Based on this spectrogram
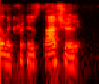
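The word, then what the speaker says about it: Dacha: Just Dasha and the is Dasha. Dasha, not Dasha. Dasha. Get my pronunciation right.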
